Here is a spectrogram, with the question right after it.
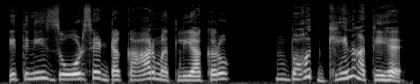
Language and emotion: Hindi, disgusted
